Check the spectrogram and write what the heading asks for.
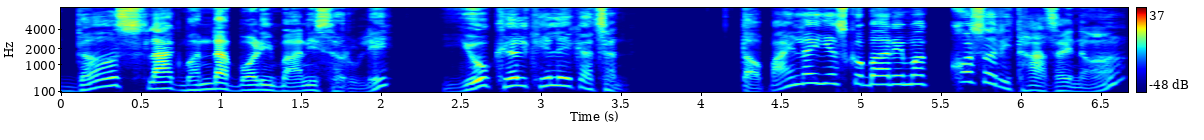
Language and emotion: Nepali, surprised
